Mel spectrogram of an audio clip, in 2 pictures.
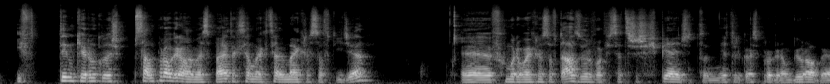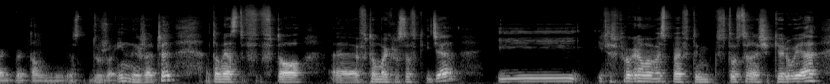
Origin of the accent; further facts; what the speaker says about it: Lublin, Lublin Voivodeship, Poland; moved away as an adult; now in Warsaw, Poland; Ja generalnie nie jestem z Warszawy, jestem z Lublina.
